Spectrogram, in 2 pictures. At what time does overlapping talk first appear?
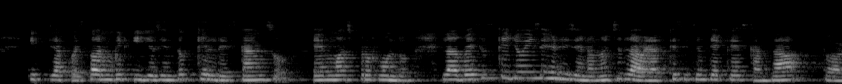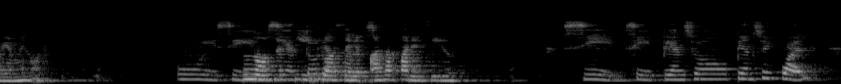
10.8 s

